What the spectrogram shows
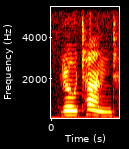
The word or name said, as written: rotund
